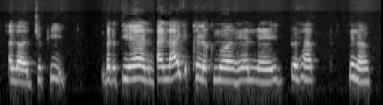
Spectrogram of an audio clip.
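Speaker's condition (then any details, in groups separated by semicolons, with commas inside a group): Cerebral palsy; childhood speech therapy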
